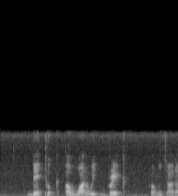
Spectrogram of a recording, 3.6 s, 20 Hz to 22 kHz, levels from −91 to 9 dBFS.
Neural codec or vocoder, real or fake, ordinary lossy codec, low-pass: none; real; MP3, 64 kbps; 7.2 kHz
